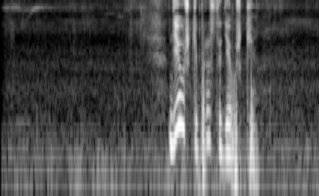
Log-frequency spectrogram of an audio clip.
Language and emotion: Russian, neutral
